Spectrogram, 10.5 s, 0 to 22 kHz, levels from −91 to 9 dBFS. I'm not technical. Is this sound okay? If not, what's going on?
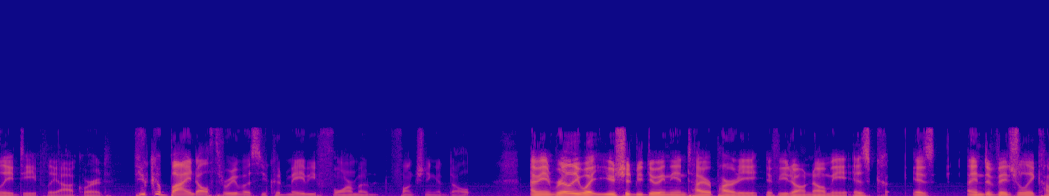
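Yes, the speech has no technical faults; it came through a Bluetooth headset link using the mSBC headset codec, which is why nothing above about 7.7 kHz is present, and that is normal for this kind of connection.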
